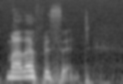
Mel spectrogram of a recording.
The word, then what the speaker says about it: Maleficent: And I actually, when I was preparing the show for today, I saw a very close resemblance with Maleficent, that's how you pronounce it, Maleficent.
